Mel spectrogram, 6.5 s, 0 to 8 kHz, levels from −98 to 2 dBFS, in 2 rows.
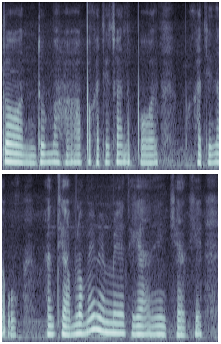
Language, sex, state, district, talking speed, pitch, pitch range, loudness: Mizo, male, Mizoram, Aizawl, 240 wpm, 150 Hz, 135-155 Hz, -19 LUFS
